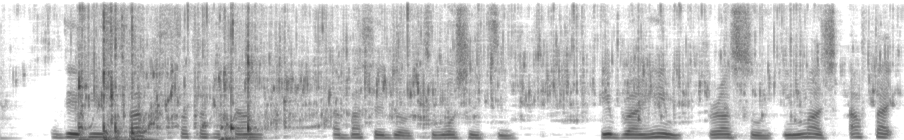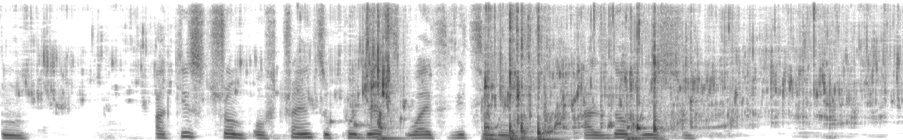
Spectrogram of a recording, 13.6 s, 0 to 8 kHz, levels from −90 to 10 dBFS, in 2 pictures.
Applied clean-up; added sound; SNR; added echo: none; Liquid; -1 dB; none.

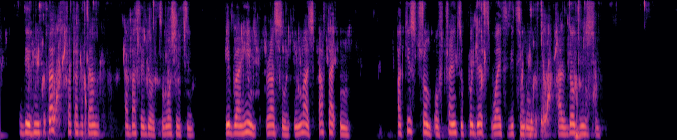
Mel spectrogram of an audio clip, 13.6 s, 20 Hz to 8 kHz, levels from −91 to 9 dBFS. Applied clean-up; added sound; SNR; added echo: neural mask model Resemble Enhance denoiser.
